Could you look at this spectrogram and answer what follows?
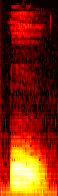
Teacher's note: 오는 입술을 동그랗게 만들고 소리를냅니다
